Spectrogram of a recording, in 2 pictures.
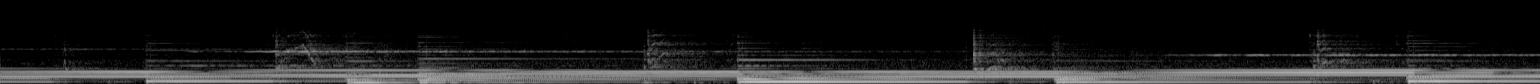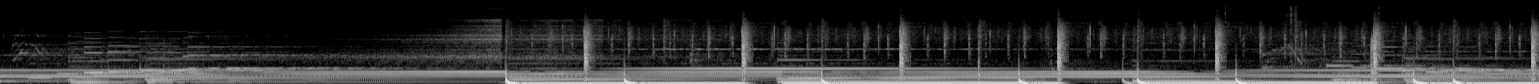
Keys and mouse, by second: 0.3 shift+middle click, 0.8 drag, 1.4 shift+d, 2.5 r, 3.9 x, 4.4 shift+a, 5.1 shift+a, 9.6 drag, 10.0 s, 11.5 g, 12.5 r, 14.1 g, 16.0-16.6 middle drag, 16.8 r, 18.0 middle click, 18.3 s, 19.6 middle click, 20.6 g, 21.5 middle click, 22.9 click, 24.6 click, 26.7 KP_0, 27.8 a, 27.9 a, 28.1 z.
